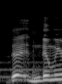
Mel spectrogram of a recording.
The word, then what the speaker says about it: Noomi: Yeah, I mean the Numi part is fine. That's like Zoomy, but with an N.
